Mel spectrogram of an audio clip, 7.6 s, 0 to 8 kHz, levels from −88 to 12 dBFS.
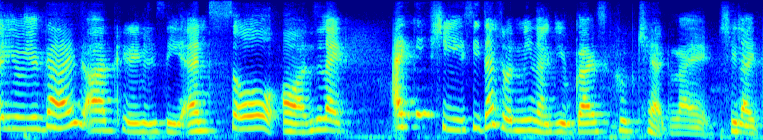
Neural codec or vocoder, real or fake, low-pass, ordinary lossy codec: codec, 16 kHz, 1 kbps, X-Codec, HuBERT features, trained on general audio; fake; none; none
